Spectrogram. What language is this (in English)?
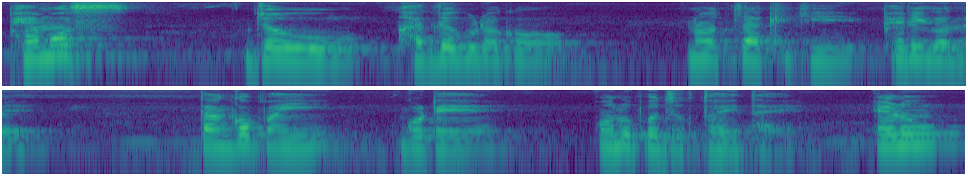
Odia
